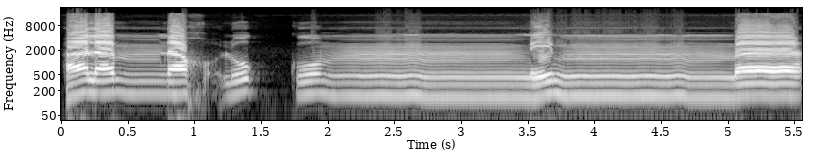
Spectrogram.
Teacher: mim mati ketemu mim, idgham mimi, cara membacanya masukkan mim pertama kedua dan ditahan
